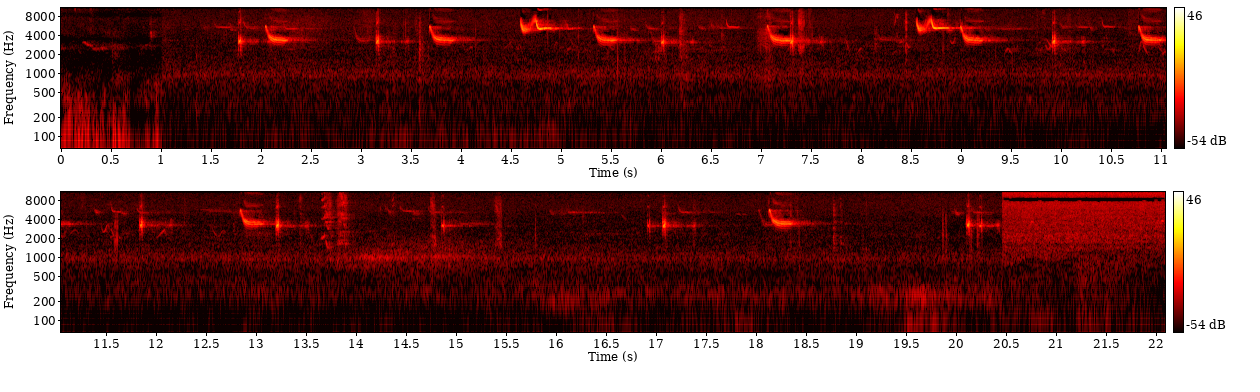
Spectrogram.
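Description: A bird repeating one short call about once a second, each a quick downward slur ending in a brief note. Near the end it gives way to the steady hiss of lawn sprinklers spraying.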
